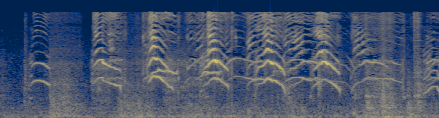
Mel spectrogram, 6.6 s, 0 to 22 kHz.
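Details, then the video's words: Kittens crying, a recording meant to lure a feral mother cat into a trap where her kittens were found; several high, arched mews rise and fall in quick bursts about once a second, voices overlapping, with quiet gaps between. "30 minutes of Kittens Crying"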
